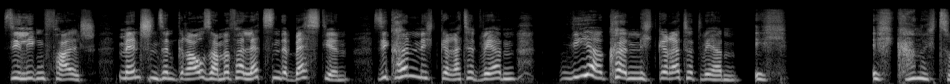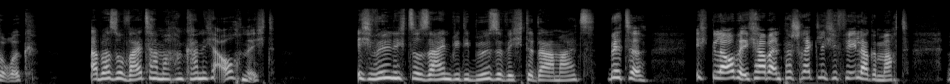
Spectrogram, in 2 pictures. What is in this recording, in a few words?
Female adult default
